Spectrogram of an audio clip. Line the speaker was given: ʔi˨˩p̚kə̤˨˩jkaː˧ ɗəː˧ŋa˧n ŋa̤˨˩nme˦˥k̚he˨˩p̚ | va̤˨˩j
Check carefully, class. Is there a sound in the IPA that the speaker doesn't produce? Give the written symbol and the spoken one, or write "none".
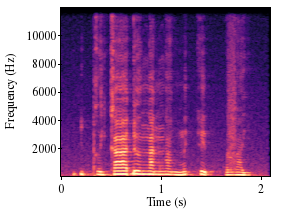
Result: none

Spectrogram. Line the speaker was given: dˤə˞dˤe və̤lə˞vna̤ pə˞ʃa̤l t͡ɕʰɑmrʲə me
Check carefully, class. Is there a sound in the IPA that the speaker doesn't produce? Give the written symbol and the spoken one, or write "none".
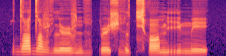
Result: none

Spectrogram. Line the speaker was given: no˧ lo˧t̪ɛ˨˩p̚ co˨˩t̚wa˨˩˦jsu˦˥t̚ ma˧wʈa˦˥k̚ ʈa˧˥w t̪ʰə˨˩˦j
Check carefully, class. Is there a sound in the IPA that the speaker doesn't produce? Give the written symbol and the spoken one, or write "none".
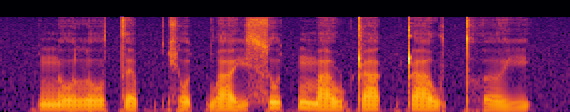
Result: none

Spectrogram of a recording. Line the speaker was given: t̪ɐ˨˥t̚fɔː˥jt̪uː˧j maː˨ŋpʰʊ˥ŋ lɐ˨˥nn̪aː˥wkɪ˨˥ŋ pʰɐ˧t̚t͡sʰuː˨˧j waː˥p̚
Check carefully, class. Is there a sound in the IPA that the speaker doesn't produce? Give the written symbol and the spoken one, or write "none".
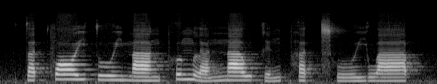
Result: none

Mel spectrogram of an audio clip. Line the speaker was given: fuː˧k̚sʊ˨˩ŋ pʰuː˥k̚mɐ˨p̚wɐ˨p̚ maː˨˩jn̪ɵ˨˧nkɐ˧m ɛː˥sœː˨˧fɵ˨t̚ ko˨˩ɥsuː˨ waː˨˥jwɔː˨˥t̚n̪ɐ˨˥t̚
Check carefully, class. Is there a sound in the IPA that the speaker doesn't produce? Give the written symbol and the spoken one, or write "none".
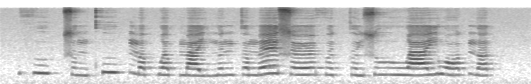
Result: o˨˩ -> ɵ˨˩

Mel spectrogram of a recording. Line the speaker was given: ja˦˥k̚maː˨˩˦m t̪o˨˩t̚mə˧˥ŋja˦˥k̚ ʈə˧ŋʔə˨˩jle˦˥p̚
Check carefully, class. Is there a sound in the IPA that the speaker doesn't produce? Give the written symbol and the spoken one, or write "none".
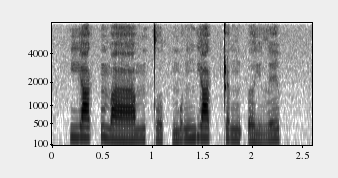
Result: none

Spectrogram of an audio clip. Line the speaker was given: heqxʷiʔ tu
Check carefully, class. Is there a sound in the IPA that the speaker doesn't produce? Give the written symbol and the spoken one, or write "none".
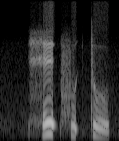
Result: q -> ʔ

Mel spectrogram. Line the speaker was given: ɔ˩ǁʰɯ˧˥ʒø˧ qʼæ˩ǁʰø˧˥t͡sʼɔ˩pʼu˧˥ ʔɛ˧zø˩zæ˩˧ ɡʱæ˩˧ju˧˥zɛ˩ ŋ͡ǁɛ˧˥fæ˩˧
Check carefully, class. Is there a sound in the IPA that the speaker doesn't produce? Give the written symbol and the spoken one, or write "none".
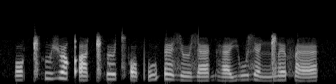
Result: none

